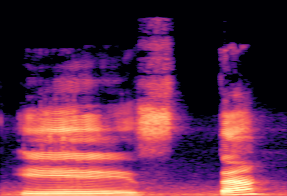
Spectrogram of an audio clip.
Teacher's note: A sílaba tônica é o tá. Estava. Ela também é a segunda, contando do final para trás, né?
